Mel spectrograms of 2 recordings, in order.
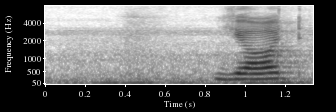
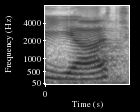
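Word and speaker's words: yacht: truck land next योट यट आपका कहां होगा वाटर बच्चों इसको बहुत सारे बच्चे याच बोलते हैं इट इज नॉट याच हाउ you will pronounce it योट okay then काट काट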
